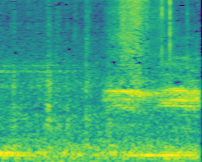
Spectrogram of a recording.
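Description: Faint animal call lasting about a second, starting a little after halfway through, over a faint low hum.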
